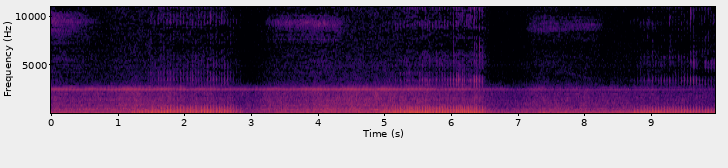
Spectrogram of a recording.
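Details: Barry the dog snoring while asleep: two stretches of low, rapidly pulsed rattling breath, each about one and a half to two seconds long, separated by quieter breathing, over a steady faint high whine in the background.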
